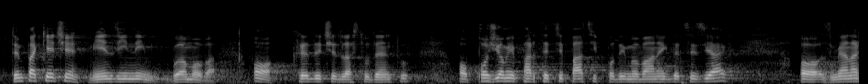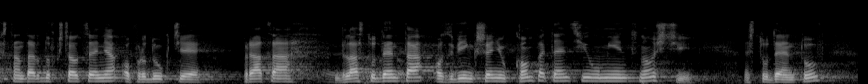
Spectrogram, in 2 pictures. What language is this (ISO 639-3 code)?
pol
